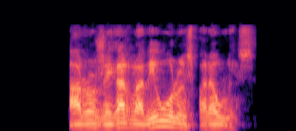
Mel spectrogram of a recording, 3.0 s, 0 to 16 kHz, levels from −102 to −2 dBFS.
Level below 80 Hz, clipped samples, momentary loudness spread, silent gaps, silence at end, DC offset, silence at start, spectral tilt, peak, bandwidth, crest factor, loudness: -62 dBFS; under 0.1%; 11 LU; none; 0.45 s; under 0.1%; 0.7 s; -5.5 dB/octave; -2 dBFS; 7.8 kHz; 18 dB; -20 LUFS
